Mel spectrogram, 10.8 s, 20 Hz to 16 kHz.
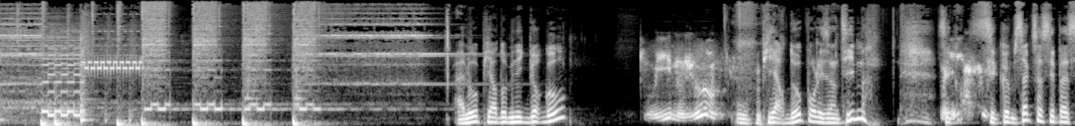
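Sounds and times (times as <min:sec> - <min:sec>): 
melodic phone ringtone playing a repeating electronic tune: 0:00.2 - 0:02.0, 0:02.9 - 0:05.0
speech: 0:04.6 - 0:05.8, 0:06.4 - 0:10.7.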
